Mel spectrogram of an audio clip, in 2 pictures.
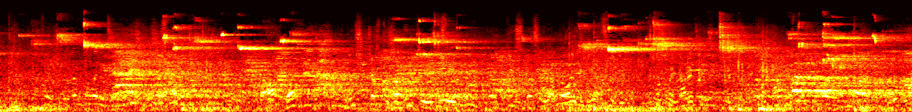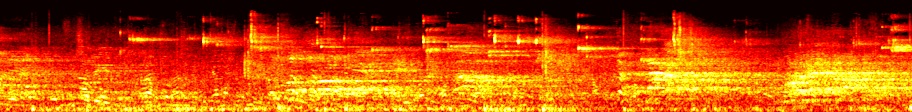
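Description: Futsal ball being kicked and bouncing on a wooden sports-hall floor, with players calling out, all echoing in a large indoor hall.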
